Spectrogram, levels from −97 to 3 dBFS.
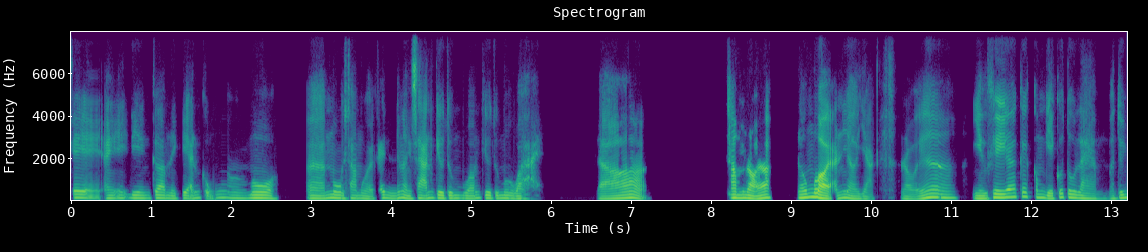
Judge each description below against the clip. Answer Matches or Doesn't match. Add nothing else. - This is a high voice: Doesn't match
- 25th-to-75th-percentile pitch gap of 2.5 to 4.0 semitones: Matches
